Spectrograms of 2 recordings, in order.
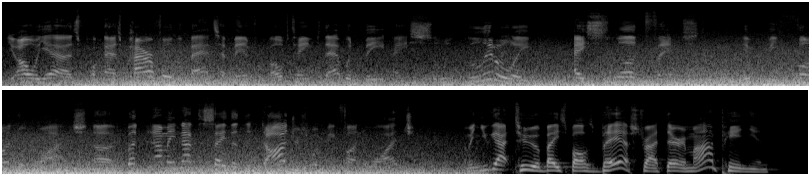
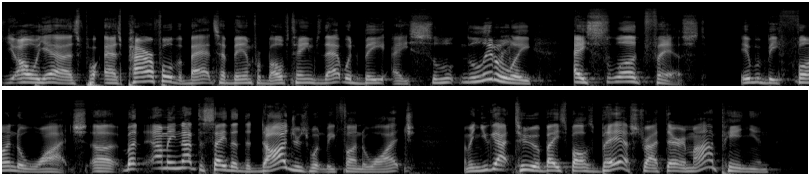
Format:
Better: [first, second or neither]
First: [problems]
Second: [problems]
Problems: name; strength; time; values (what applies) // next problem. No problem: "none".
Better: second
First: wind noise on the microphone; heavy; until 13 s; 1 dB below the speech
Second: none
